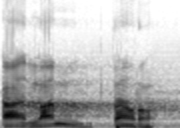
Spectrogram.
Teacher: Alam, lam di situ disebut idhar safawi ya. Idhar safawi, maka betul-betul harus dijelaskan mimnya.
